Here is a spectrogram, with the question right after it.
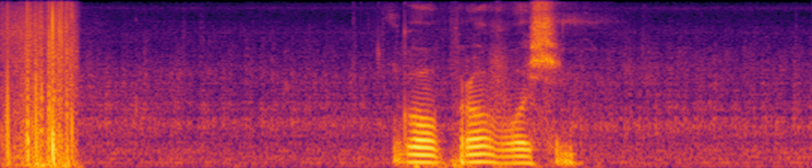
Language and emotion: Russian, neutral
